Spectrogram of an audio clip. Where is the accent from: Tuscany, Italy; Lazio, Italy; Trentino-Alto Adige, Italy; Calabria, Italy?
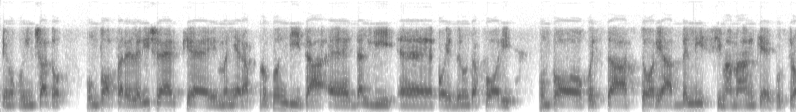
Calabria, Italy; Cosenza; io sono di Cosenza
